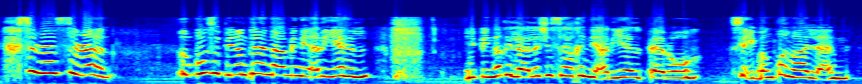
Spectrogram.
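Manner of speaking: high, crying voice, words breaking; tearful distress. Acted. Niece tells her aunt she saw her ex, crying. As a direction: fight through the sobs to get the words out.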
